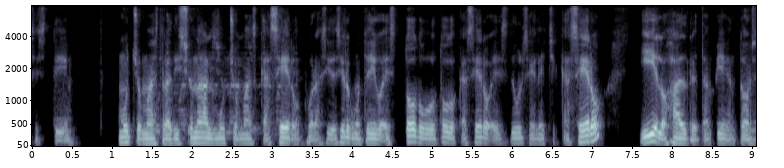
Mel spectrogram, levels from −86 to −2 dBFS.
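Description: Speech clip with feedback echo between two devices from 1.49 to 3.43 s. Each word returns at an interval of roughly 400 ms, thinner and more ringing than the original, peaking at about 17 dB below the speech. The pattern points to two devices in the same room on one call. One plays out what the other's microphone sent, that microphone picks it up again, and neither echo canceller removes sound played by the other device. The call's microphone processing leaves nothing above 8 kHz.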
